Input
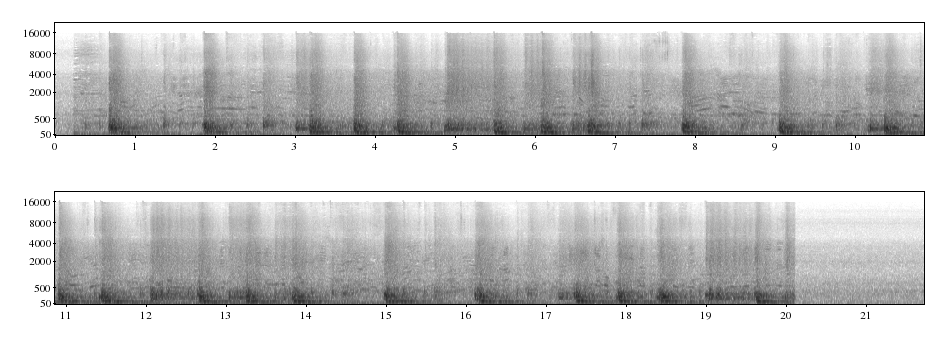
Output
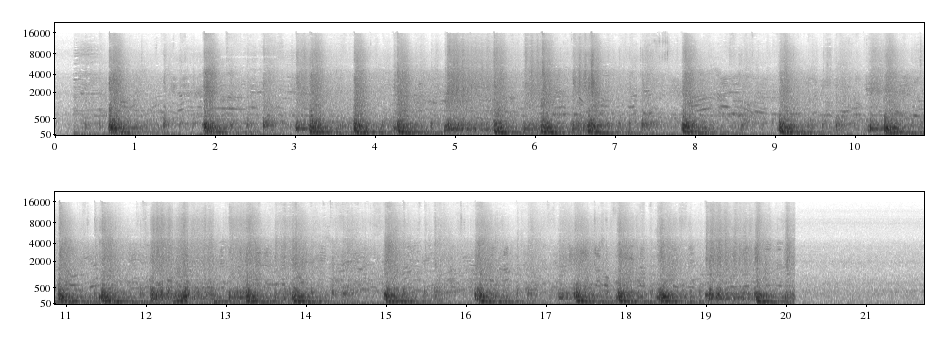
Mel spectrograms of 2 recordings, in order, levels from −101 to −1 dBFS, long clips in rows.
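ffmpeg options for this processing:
-filter_complex "[0:a]asettb=1/sr,asplit=3[a][b][c];[a]atrim=end=2.064[d];[b]atrim=start=2.06:end=2.77,asetpts=PTS-STARTPTS,afade=t=in:d=0.004:c=qsin,afade=t=out:st=0.706:d=0.004:c=qsin,bandreject=f=7.2k:w=12[e];[c]atrim=start=2.766[f];[d][e]acrossfade=d=0.004:c1=hsin:c2=qsin[g];[g][f]acrossfade=d=0.004:c1=qsin:c2=hsin,asplit=3[h][i][j];[h]atrim=end=12.332[k];[i]atrim=start=12.328:end=12.842,asetpts=PTS-STARTPTS,areverse[l];[j]atrim=start=12.838[m];[k][l]acrossfade=d=0.004:c1=hsin:c2=hsin[n];[n][m]acrossfade=d=0.004:c1=hsin:c2=hsin"

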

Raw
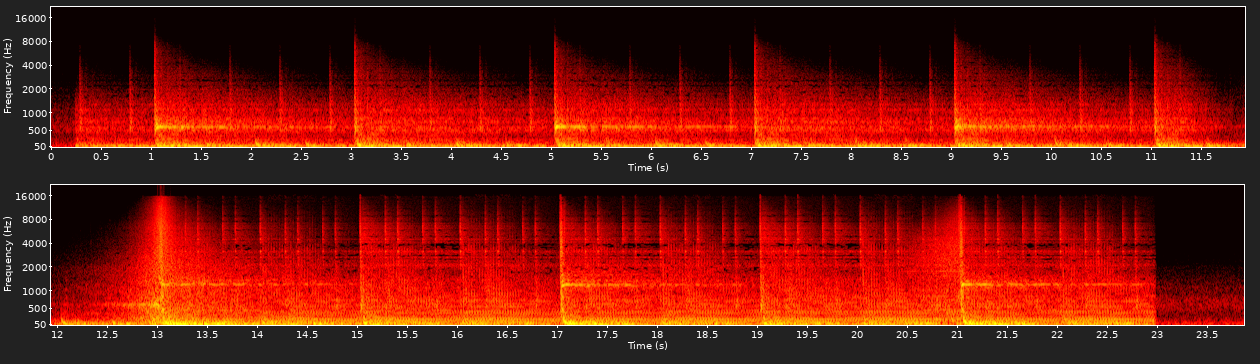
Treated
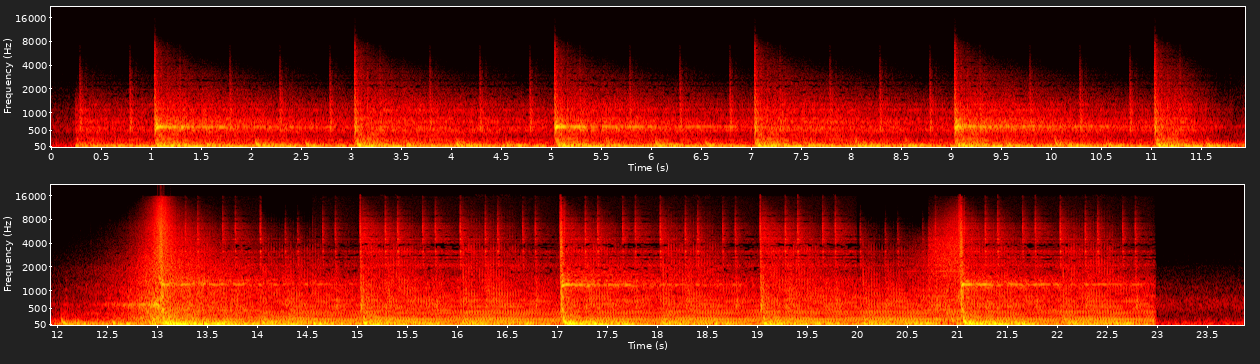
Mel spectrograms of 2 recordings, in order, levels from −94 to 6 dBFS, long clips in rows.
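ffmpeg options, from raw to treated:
-filter_complex "[0:a]asettb=1/sr,asplit=3[a][b][c];[a]atrim=end=14.044[d];[b]atrim=start=14.04:end=14.55,asetpts=PTS-STARTPTS,afade=t=in:d=0.004:c=qsin,afade=t=out:st=0.506:d=0.004:c=qsin,lowpass=f=2.8k:p=1[e];[c]atrim=start=14.546[f];[d][e]acrossfade=d=0.004:c1=hsin:c2=qsin[g];[g][f]acrossfade=d=0.004:c1=qsin:c2=hsin,asettb=1/sr,asplit=3[h][i][j];[h]atrim=end=19.994[k];[i]atrim=start=19.99:end=20.71,asetpts=PTS-STARTPTS,afade=t=in:d=0.004:c=qsin,afade=t=out:st=0.716:d=0.004:c=qsin,lowpass=f=1.3k:p=1[l];[j]atrim=start=20.706[m];[k][l]acrossfade=d=0.004:c1=hsin:c2=qsin[n];[n][m]acrossfade=d=0.004:c1=qsin:c2=hsin"

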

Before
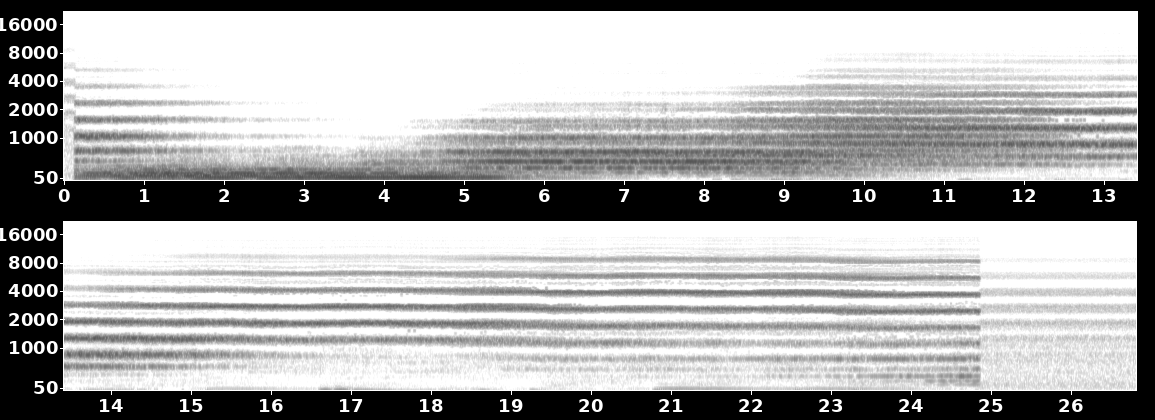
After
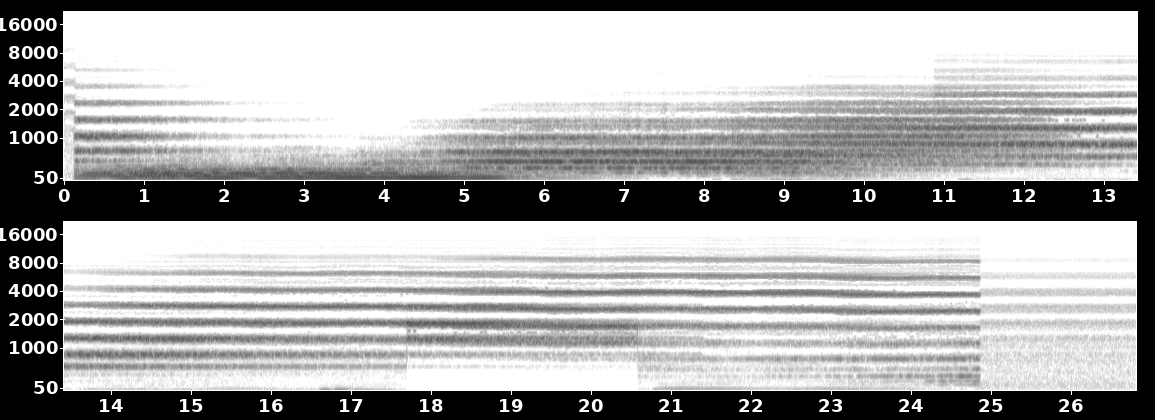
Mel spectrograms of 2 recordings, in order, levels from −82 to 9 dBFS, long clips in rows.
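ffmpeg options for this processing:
-filter_complex "[0:a]asettb=1/sr,asplit=3[a][b][c];[a]atrim=end=8.424[d];[b]atrim=start=8.42:end=10.87,asetpts=PTS-STARTPTS,afade=t=in:d=0.004:c=qsin,afade=t=out:st=2.446:d=0.004:c=qsin,lowpass=2.2k[e];[c]atrim=start=10.866[f];[d][e]acrossfade=d=0.004:c1=hsin:c2=qsin[g];[g][f]acrossfade=d=0.004:c1=qsin:c2=hsin,asplit=2[h][i];[i]afade=t=in:st=13.61:d=0.01,afade=t=out:st=14.67:d=0.01,aecho=0:1:560|1120|1680|2240|2800|3360|3920|4480|5040|5600|6160|6720:0.530884|0.424708|0.339766|0.271813|0.21745|0.17396|0.139168|0.111335|0.0890676|0.0712541|0.0570033|0.0456026[j];[h][j]amix=inputs=2:normalize=0,asettb=1/sr,asplit=3[k][l][m];[k]atrim=end=17.694[n];[l]atrim=start=17.69:end=20.58,asetpts=PTS-STARTPTS,afade=t=in:d=0.004:c=qsin,afade=t=out:st=2.886:d=0.004:c=qsin,highpass=f=1.4k:t=q:w=4.5[o];[m]atrim=start=20.576[p];[n][o]acrossfade=d=0.004:c1=hsin:c2=qsin[q];[q][p]acrossfade=d=0.004:c1=qsin:c2=hsin"

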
